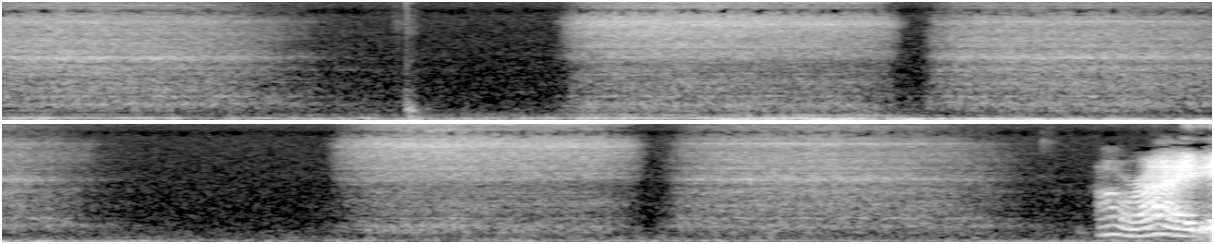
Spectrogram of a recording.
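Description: Deep yoga breaths in a slow beginner session: several long, breathy inhales and exhales spaced by short pauses, close and soft, with a voice starting to speak at the very end.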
